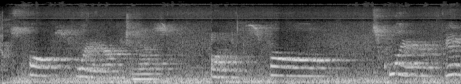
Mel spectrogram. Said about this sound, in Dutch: Oh! Ja, eh, inderdaad. En heel goed gefloten ook door de papegaaien.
